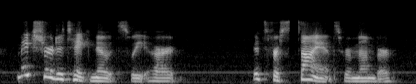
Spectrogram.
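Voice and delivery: plain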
